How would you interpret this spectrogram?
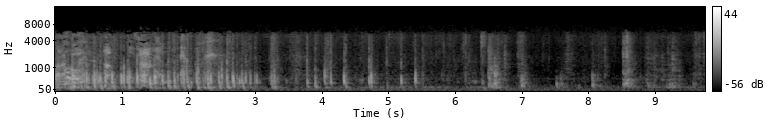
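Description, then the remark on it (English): Horse hooves clip-clop in an uneven rhythm as riders ride to the back of a house, loud and busy at first, then thinning to sparser, quieter hoofbeats that keep plodding along. “We ride to back of house, Dan.”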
